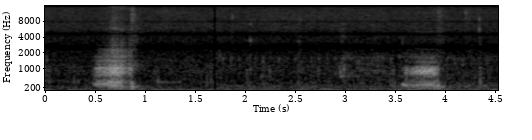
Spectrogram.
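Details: Kitten Panda with hiccups: two short, soft, breathy bursts about three seconds apart, each lasting roughly half a second, over a steady low background hum.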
